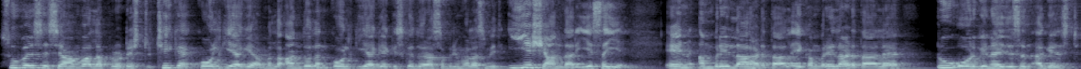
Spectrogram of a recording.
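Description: A man's voice: sits high, fairly even intonation, moderate pace, reverberant. A man teaching an English exam lesson in Hindi, explaining each step and asking his students rhetorical questions.

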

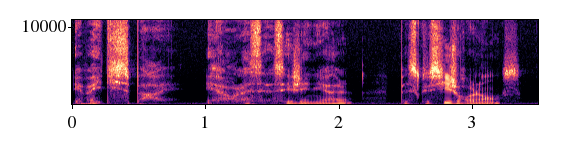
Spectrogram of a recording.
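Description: A low-voiced man from France talks through a software test in a relaxed, chatty way. His voice has a gravelly edge, and he fills pauses with frequent hesitations. He slips into muttered asides half under his breath, and the sound is close and dry. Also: no echo, in a whisper. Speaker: audio producer demoing software. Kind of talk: casual screen-recorded software test.

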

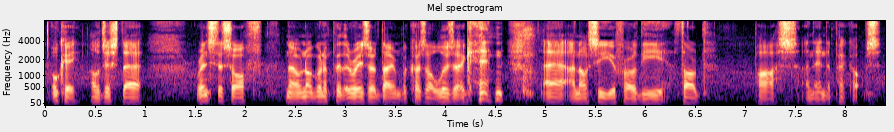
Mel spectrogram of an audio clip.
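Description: A Scottish man in his fifties, a shaving vlogger, chats casually to a camera held close at arm's length while shaving outdoors in a forest, joking and laughing often. His fairly low voice is steady and fairly quick with hardly any pauses, and there's a little hiss or hum.

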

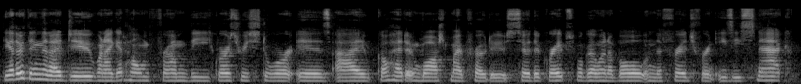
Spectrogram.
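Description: A friendly woman in her forties chats to viewers while preparing a meal at home, filming on a handheld phone and filling gaps with ums. Her low voice holds a steady tone, moving fairly quickly with hardly any pauses. There's a bit of hiss or hum.

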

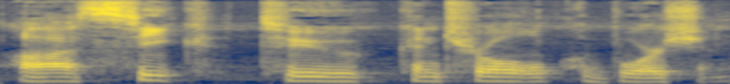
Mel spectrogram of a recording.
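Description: Man lecturing, halting with restarts. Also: medium pitch, fairly even intonation, a little mellow. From Canada. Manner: thinking aloud with frequent restarts and throat clearing. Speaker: university lecturer. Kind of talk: recorded lecture.

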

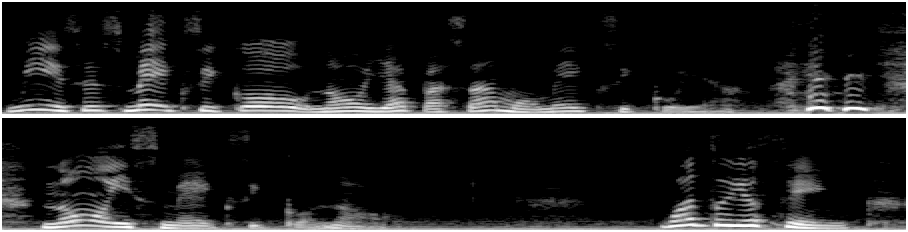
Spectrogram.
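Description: High-voiced woman teaching online. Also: lively intonation, slow, dark tone. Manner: mixes Spanish and English, repeats "yes" and "¿no?". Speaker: English teacher. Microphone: video call. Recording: dull lo-fi online call audio with faint hum.

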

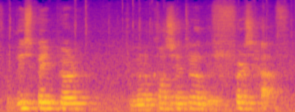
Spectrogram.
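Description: This middle-aged man with an Argentine Spanish accent gives an academic conference talk from a podium, his voice pitched a little above most men's and kept steady and brisk, slightly mellow. He stays conversational and emphatic, checking in with listeners often. Captured from across an echoey conference room with a projector screen, the audio carries a little hiss or hum.

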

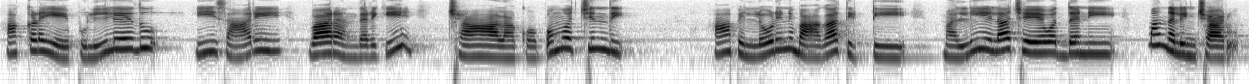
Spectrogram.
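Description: A woman narrating a children's story in an expressive storytelling manner. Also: fairly high pitch, slow, long pauses, dull audio.

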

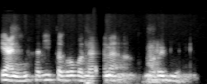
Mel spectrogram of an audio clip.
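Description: A woman's voice: lowish voice, level tone, racing, husky, lo-fi sound. A woman teacher with an Egyptian Arabic accent giving an informal anger-management workshop. She coaches her listeners, asks rhetorical questions and answers them herself, and drops in English phrases. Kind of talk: informal online workshop talk.

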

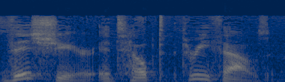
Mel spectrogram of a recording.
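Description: A man delivering a scripted news report voice-over in a measured way. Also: mid-range voice, wildly swooping pitch, warm tone, slight background noise.

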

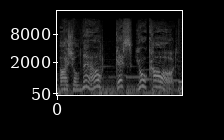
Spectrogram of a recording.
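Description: A man's voice: very high-pitched, big pitch swings, slow pace, full character voice. A British man voicing an eager young cartoon dog who announces magic tricks like a theatrical stage magician. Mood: showy, proud. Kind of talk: children's cartoon acting. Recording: music behind the voice.

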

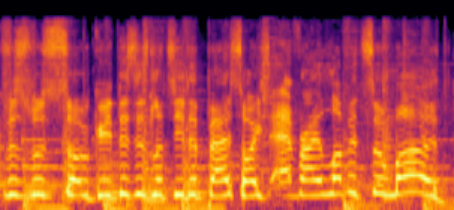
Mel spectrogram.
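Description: A man doing a very high-pitched excitable baby boy. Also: a little fast, music in the background. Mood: cheerful. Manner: breathless, easily alarmed exclamations. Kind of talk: game role-play.

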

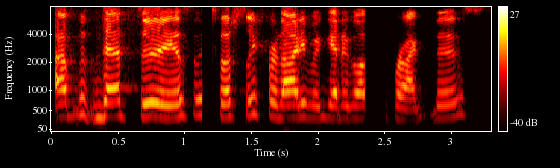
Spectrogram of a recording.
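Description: A woman's voice: very high-pitched, fairly even intonation, fairly quick, sharp tone, no room sound. A female gamer chatting casually during a match, blunt and teasing. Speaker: video game player. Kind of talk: casual teasing chat while gaming.

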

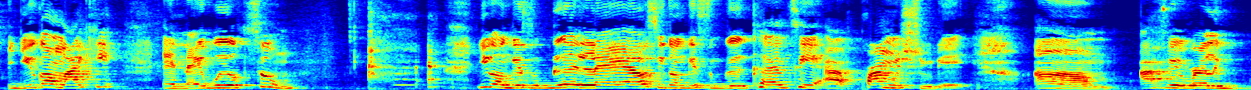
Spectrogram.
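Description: A woman's voice: fairly high pitch, measured pace, roomy sound. Bold, confident Mississippi woman vlogger. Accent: Mississippi Southern. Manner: big, animated and confident, talks straight to viewers. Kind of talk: casual talk to camera.

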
